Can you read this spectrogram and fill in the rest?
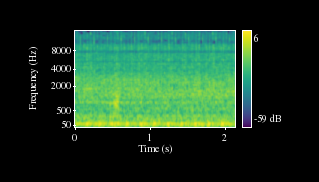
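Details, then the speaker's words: Toyota 2.7 VVT-i petrol van with factory CNG, switched to run on petrol, idles low and uneven with irregular stumbles and noticeable shaking; rough idle persists on petrol, owner suspects a spark plug or ignition coil. "ตอนนี้ผมสับเป็นน้ำมันอยู่ปรับใช้น้ำมันอยู่นะครับแต่ก็ยังสะดุดอยู่"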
